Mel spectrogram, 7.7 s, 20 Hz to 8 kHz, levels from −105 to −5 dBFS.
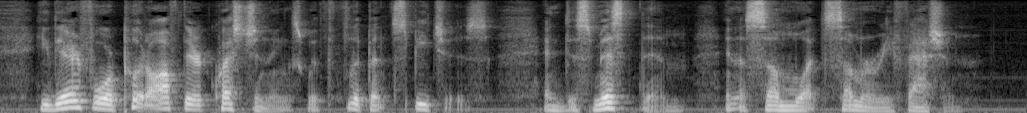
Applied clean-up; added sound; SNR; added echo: none; none; none; none.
